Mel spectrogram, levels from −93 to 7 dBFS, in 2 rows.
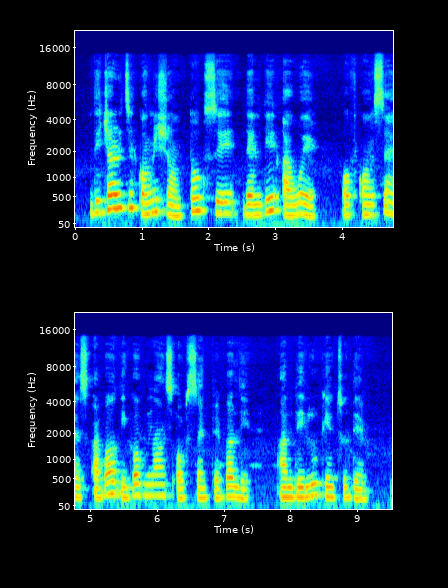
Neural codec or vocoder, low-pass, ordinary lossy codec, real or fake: codec, 44.1 kHz, 7.8 kbps, Pupu-Codec; 14.4 kHz; none; fake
